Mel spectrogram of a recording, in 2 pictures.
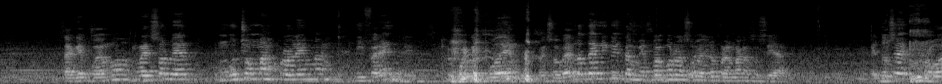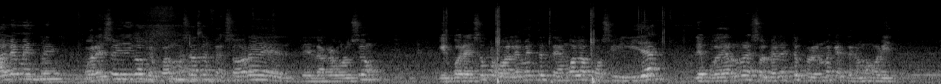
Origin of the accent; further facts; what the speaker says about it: Venezuela; Primero, bueno, soy venezolano.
